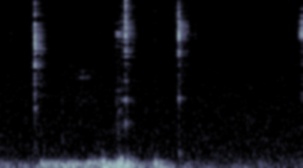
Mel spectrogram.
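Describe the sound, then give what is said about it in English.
A few sharp, faint clicks as someone writes something down in notes. They are spaced unevenly with pauses between them over a low rumble. “Wait, I'm writing this in the notes.”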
